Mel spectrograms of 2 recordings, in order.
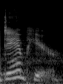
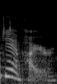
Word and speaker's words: Dhampir: For number 5, we have the Dhampir, or Dampire, depending on how you want to pronounce it.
